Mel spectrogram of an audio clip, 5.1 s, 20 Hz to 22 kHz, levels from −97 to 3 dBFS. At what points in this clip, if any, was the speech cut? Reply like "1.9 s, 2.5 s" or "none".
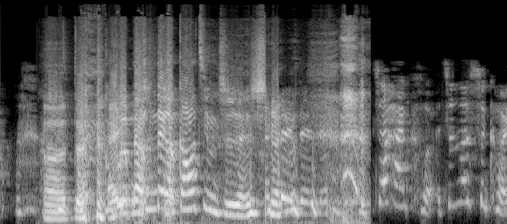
1.0 s, 2.6 s, 3.7 s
